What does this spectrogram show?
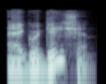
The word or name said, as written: aggregation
